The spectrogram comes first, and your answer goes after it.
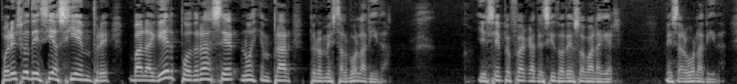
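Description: Pitch swings very widely at a moderate pace. The tone is dark and mellow, somewhat breathy. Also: man, medium pitch for a man. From Dominican Republic, San Juan de la Maguana. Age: 70s. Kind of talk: interview, life story.

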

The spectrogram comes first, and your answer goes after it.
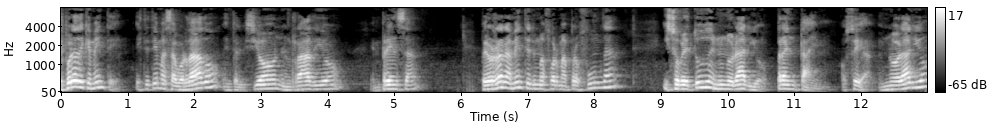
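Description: A man talks in a plain, everyday voice at a fairly high pitch. His pace is fairly slow, with lively intonation and big swings in loudness. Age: 50s. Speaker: interviewee. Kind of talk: testimony.

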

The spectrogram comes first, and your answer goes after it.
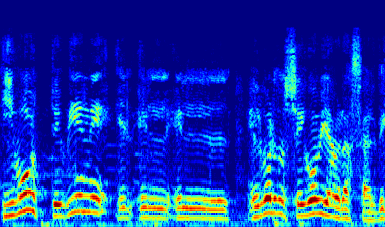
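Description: The speaker's pitch swings very widely. Background noise is noticeable. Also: man. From Argentina, Morón (Buenos Aires). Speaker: radio host. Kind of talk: late-night comedy radio chat.

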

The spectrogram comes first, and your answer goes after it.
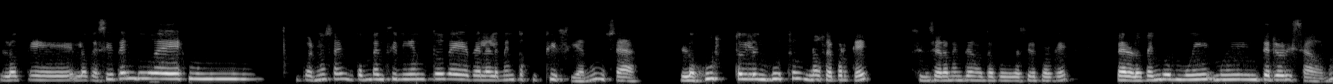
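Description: A woman's somewhat breathy voice, fairly high in pitch, at a fairly slow pace. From Spain, Seville. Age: 60s. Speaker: retired teacher. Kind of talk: interview.

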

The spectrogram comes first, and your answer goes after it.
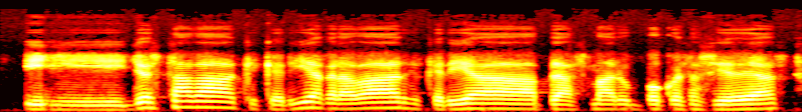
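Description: A man talks at medium pitch in a plain, everyday voice with ordinary pitch variation. The sound is dry and close with no echo, in a quiet background. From Basque Country, Spain. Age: 30s. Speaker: jazz double bassist. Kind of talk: interview.

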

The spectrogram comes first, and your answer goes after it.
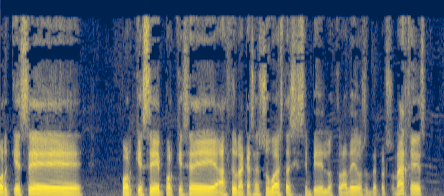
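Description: Recorded with a dry, close sound and no echo, a man at medium pitch speaks at a very fast pace. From Barcelona, Spain. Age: 30s. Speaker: podcast host. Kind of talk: casual chat.

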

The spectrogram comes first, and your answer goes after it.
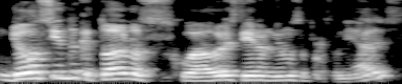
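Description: In a normal speaking voice, a man with a fairly high pitch talks at a fairly quick pace. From Mexico, Tamaulipas. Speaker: podcast guest. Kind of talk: casual chat.

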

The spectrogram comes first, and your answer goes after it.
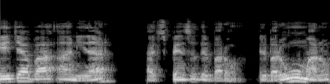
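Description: The sound is dry and close with no echo. Pitch varies in an ordinary way at a moderate pace. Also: man. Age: 20s. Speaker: YouTuber discussing men's philosophy. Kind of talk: monologue commentary video. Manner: animated.

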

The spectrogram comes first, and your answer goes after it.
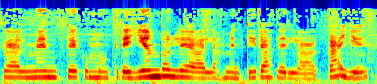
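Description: A woman talks at a fairly slow pace with a fairly high pitch. Noticeable background noise sits behind her. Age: 40s. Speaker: podcast co-host, photographer. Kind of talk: casual chat.

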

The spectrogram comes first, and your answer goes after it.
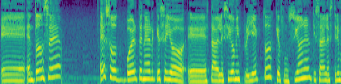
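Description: Music plays in the background as a woman talks in a Chilean accent. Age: 20s. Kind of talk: casual chat.

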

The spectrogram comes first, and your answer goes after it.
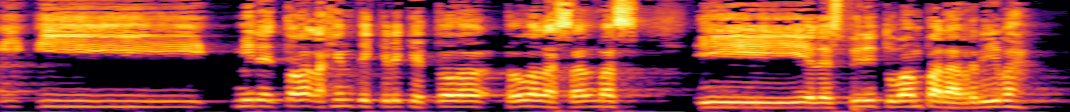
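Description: The speaker is a man. He talks at a moderate pace. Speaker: pastor. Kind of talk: sermon.

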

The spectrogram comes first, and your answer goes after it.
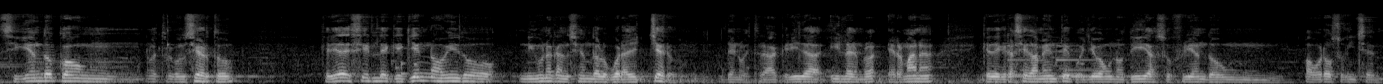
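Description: Music plays in the background and the room echo is audible as a man of medium pitch talks at a fairly slow pace with ordinary pitch variation. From Canary Islands. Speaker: folk group member and song presenter. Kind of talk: live concert stage announcements. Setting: outdoor stage in a town square with audience.

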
